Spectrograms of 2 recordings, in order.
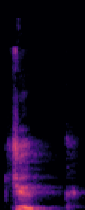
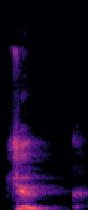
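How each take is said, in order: The two takes are said the same way.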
